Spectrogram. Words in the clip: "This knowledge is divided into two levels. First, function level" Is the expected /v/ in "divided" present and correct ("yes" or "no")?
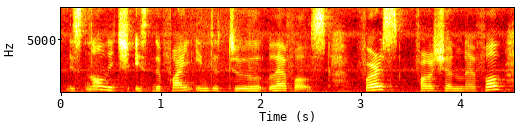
no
